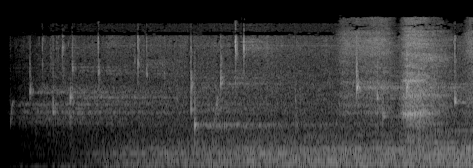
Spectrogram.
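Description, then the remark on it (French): Scattered water drops plink at irregular intervals in a maze of tunnels and caves, one falling on a sleeping hunter's forehead, over a steady, low rumbling ambience that gradually swells, giving an enclosed, cavernous feel. No voices are present. “Une goutte d'eau tombe sur le front de Foudre Blanche, qui se réveille.”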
